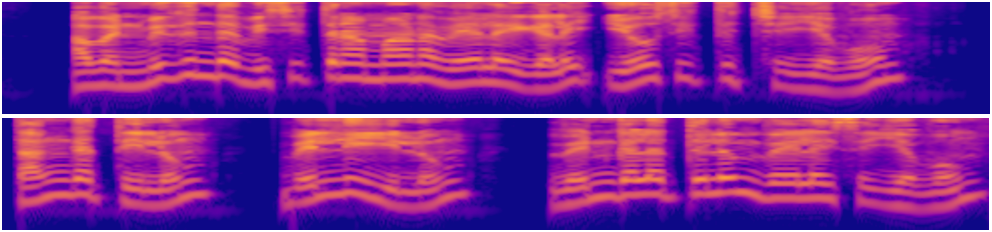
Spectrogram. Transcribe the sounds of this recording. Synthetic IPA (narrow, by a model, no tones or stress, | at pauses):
ɐʋɐnmɪɣɯnd̪ɐʋɪsɪt̪ːɪɾɐmaːnɐʋeːlɐɪɣɐɭɐɪjoːsɪt̪ːɯt͡ʃːɛjːɐʋom | t̪ɐŋɡɐt̪ːɪlɯm | ʋɛɭːɪjɪlɯm | ʋɛɳɡɐɭɐt̪ːɪlɯmʋeːlɐɪsɛjːɐʋɯm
